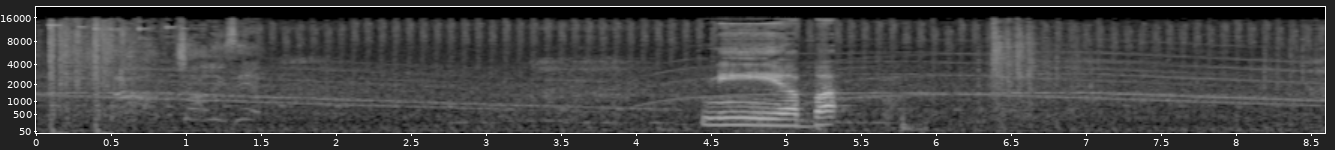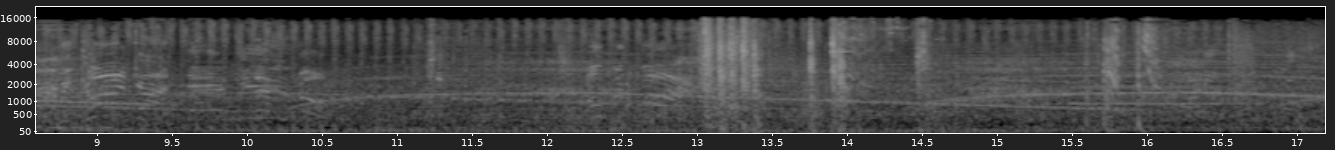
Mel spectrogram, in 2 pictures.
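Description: Police sirens wail nearby, rising and falling over and over.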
